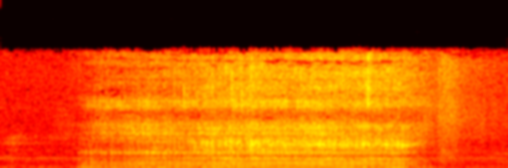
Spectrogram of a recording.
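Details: Person asleep snoring: one long, loud, rattling snore on a breath in, lasting about two seconds, over quiet room noise.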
